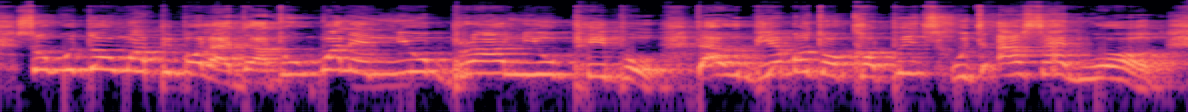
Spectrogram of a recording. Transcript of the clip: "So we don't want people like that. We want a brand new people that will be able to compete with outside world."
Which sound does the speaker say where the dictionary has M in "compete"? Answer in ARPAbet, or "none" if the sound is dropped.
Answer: none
